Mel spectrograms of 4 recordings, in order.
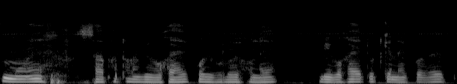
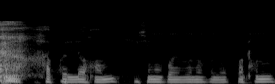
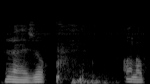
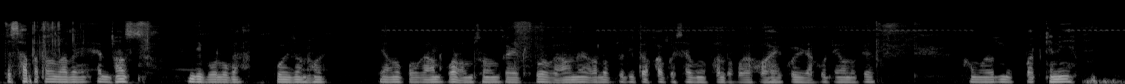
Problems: constant background noise, low volume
